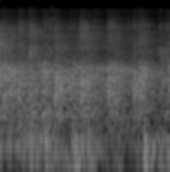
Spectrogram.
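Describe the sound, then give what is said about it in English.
A crowd applauds steadily at the Hump Day Exchange event after a panel, the dense patter of many hands clapping at once holding a constant level throughout the short stretch, with no voices standing out. “So round of applause”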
